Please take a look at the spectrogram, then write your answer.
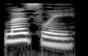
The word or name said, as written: leslie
